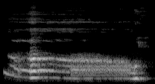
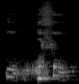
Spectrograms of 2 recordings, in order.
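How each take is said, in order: First: It is voiced as a soft moan. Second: It is voiced as a low groan. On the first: "We can moan" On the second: "and groan"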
